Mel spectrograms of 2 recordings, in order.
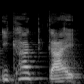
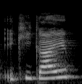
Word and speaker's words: Ikigai: Und das ist dann ein Ikigai. Ikigai sorry, ich habe es falsch ausgesprochen.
